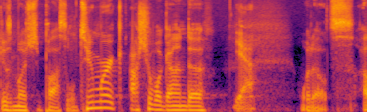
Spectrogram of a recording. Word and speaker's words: ashwagandha: I add a lot of syllables. Yeah, I do too. I've already added the syllables and I just say it the way I say it. You're like, it doesn't matter. But I reread the word the other day and I was like, well, Andre asked me how to spell it. So I was like, okay, I got the bottle and I was like, I think I'm saying it wrong.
